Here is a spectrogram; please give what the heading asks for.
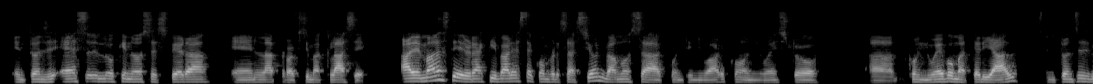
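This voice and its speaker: A man in the middle of his range teaches a Bible class over a video call. He talks gently and pauses with small fillers. The sound is close and dry, with no room around it. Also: medium pitch, no echo. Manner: gentle, with frequent fillers and restarts. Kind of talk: closing an online class with a prayer.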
